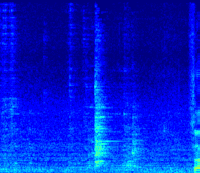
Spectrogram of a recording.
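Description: A freshly cut steel plate clinking and scraping against the steel slats of a plasma cutting table as it is lifted, with one sharper clink about a second in.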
